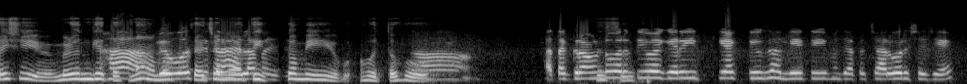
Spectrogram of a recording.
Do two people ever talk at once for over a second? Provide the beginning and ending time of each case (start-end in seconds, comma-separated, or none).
1.0-2.9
